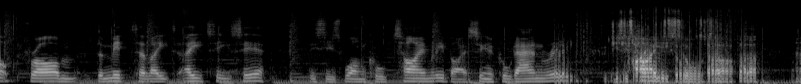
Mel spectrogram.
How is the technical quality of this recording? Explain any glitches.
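The recording is clean until 5.52 s, then buffer tearing sets in and lasts to the end. The writer and reader of the playback ring buffer have drifted, so each 40 ms period mixes new audio with roughly half from about 70 ms earlier. The result is a robotic 25 Hz buzz. On a waveform this shows as regular hard discontinuities every 40 ms, and a spectrogram shows vertical striping at that rate, present only where there is signal.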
